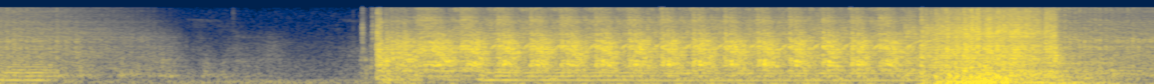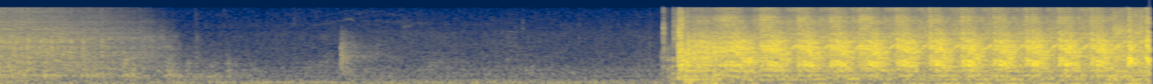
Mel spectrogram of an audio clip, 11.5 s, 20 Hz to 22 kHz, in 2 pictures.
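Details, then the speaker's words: Kubota M5700 tractor, 5-cylinder diesel of almost 60 hp, after a stalling fix: fuel lift pump and filter replaced, tank obstruction cleared. It fires and runs at a steady, even beat without stumbling or cutting out. Healthy. "all right we made it all the way down and up that steep driveway I think I can call this one a success"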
